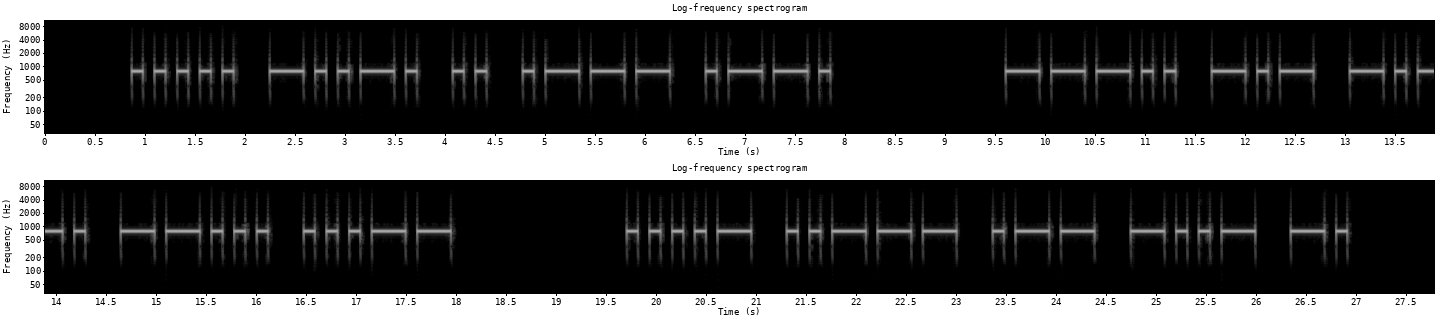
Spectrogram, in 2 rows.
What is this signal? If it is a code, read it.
Morse code, heard as a keyed tone, about 10 wpm, 800 Hz. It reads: 5/IJP 8KC73 42WXN
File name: LEZIONI / 10 SIGNS / 10A SLASH 10wpm 2808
